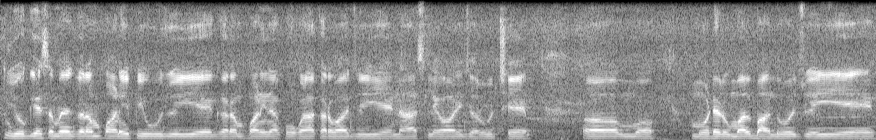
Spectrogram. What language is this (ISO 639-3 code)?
guj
